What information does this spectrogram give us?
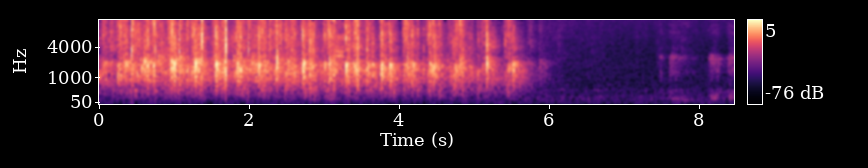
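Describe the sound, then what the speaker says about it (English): A small audience at a park district board meeting gives a round of applause, crisp individual claps close by lasting about five seconds, then fading to quiet room tone with faint movement. "So please join me in a round of applause for Isak."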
